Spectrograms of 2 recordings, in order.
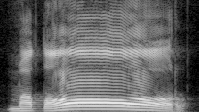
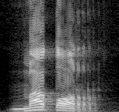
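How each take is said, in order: First: The vowel is said long. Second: The vowel is said short. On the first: It means airport. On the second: It means rain.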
